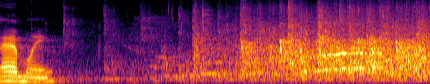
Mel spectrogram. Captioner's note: cheering and applause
